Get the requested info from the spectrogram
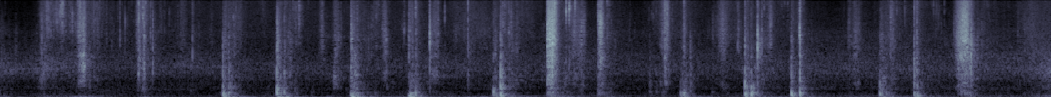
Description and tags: footsteps shoes hollow wood platform
footsteps, hollow, platform, shoes, wood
